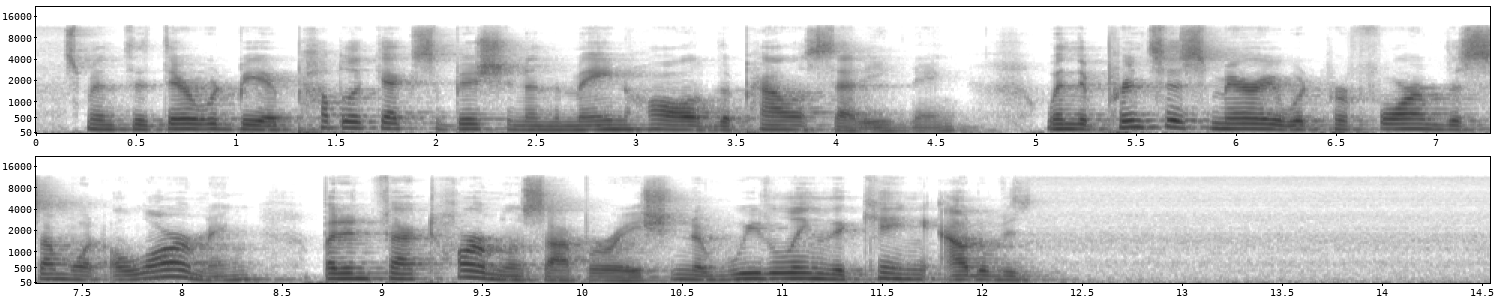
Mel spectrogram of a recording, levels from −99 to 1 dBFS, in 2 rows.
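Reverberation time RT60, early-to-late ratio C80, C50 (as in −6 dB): 0.70 s, 17.5 dB, 14.5 dB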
